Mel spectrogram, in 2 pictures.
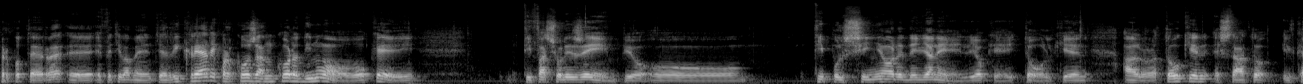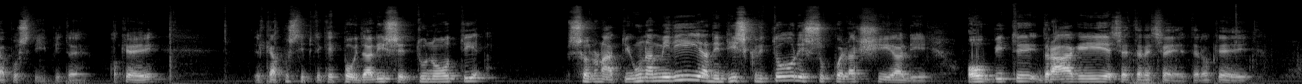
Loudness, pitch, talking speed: -23 LUFS, 140 Hz, 120 wpm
